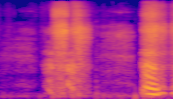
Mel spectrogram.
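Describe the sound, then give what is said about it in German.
Someone blows their nose in two loud, breathy bursts, the second ending with a brief honking tone. No one speaks. “ich habe mir gerade die Nase geputzt und ich wollte es ganz unauffällig machen”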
